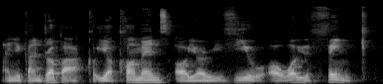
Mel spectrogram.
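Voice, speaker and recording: Low-voiced earnest man. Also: flat delivery, moderate pace, a little mellow, a little hiss or hum. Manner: earnest, repetitive, restarts phrases. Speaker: co-host. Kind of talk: motivational podcast talk.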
